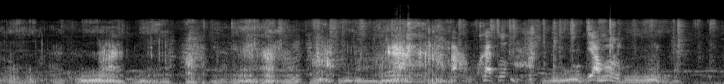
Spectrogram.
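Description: A Rottweiler gives deep, rough barks and rumbling growls while people talk and shout nearby.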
